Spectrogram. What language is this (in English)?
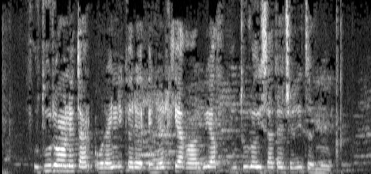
Basque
